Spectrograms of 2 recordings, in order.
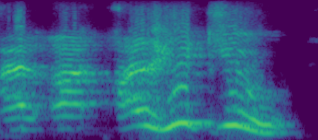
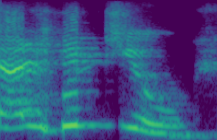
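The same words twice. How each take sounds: First: A louder mock threat from a father; scolding father. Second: Mock threat from a kid aping the dad; child copying the father. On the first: Parent threatens child, mock angry father. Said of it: "Like if your father would say". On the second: Child mimics scolding father, light mock threat. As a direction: copy the dad's threat like a cheeky child. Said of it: "pick up a little stick and say".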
